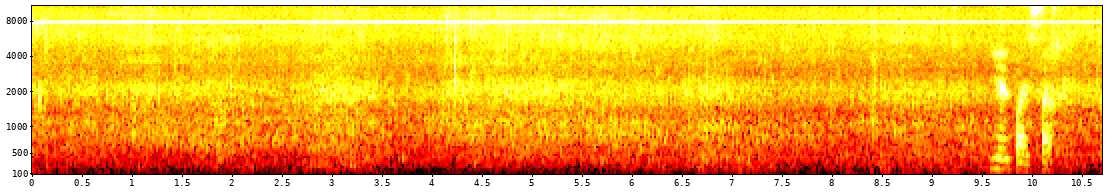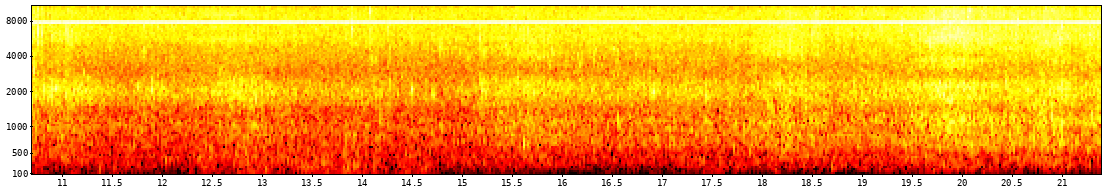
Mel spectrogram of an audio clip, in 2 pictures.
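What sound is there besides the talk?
sea water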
